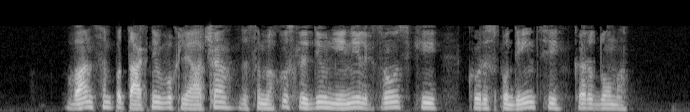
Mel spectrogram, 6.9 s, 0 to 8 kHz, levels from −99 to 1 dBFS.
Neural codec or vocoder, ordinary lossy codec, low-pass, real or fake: none; AAC, 16 kbps; 7.2 kHz; real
